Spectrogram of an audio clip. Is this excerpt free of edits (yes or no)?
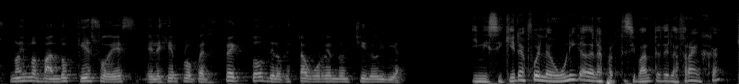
yes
